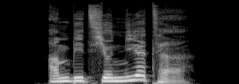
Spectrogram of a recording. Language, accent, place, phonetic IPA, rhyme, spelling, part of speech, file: German, Germany, Berlin, [ambit͡si̯oˈniːɐ̯tɐ], -iːɐ̯tɐ, ambitionierter, adjective, De-ambitionierter.ogg
- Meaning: 1. comparative degree of ambitioniert 2. inflection of ambitioniert: strong/mixed nominative masculine singular 3. inflection of ambitioniert: strong genitive/dative feminine singular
